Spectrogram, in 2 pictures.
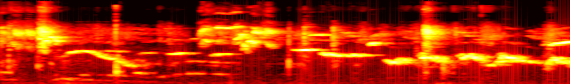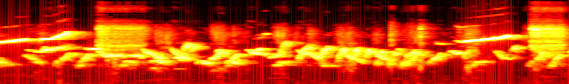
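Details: White-rumped shama song to provoke other shamas into singing: varied whistles and clicks, then a long rapid series of repeated chattering notes, with upslurred high whistles near the end.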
